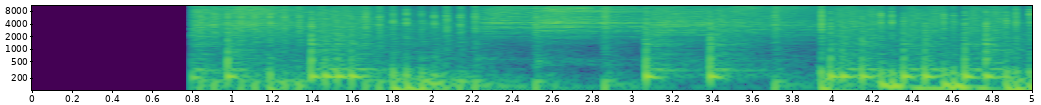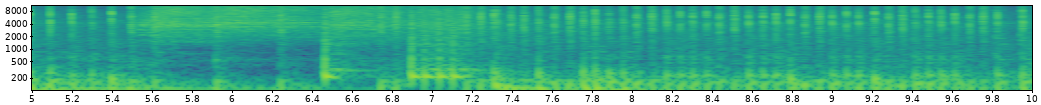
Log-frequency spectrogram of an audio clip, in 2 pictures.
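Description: Drum solo on a full kit with Meinl cymbals, starting about a second in: a fast, continuous roll of double bass drum strokes from Axis direct-drive pedals under snare and tom hits and cymbal crashes. The kick drum is triggered, so each stroke sounds clean and defined.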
